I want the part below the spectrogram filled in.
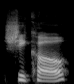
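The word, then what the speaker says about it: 志向: And it's pronounced shiko in Japanese.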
